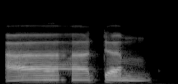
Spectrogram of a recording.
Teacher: dua harakat Kamali Adam Alif fathah berdiri thii dua harakat kemudian mimnya dibaca sukun karena waqaf dan dibaca pendek karena tidak ada tanda panjangnya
